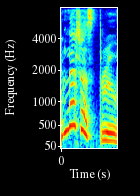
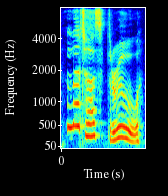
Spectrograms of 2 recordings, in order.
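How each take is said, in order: First: Much higher, slow request; asking the crowd to part; Leonard asking. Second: Higher, very slow insistent repeat; Leonard insisting. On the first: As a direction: Leonard first asking the throng to let them through. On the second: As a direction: press the request a second time, deliberately. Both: A narrator's reading.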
